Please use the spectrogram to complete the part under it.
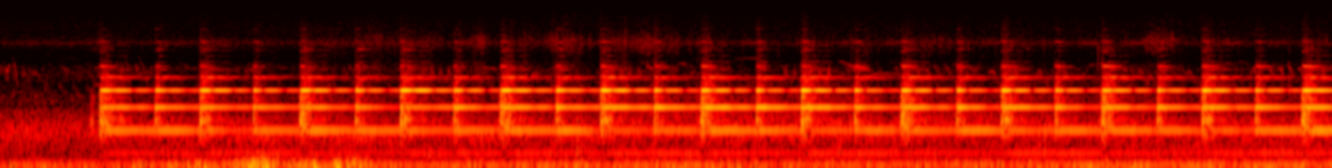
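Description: A level crossing bell starts ringing in a fast, steady rhythm.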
